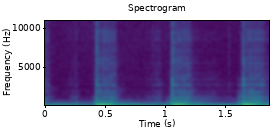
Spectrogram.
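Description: Bass guitar note played repeatedly with the fret not pressed hard enough, giving three low plucks about half a second apart with a buzzy, rattling edge, close and alone.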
